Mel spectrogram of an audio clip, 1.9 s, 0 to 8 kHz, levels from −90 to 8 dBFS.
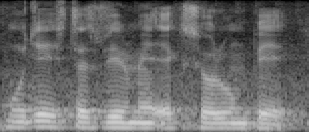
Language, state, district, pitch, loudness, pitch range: Hindi, Arunachal Pradesh, Papum Pare, 115 Hz, -15 LUFS, 110-125 Hz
